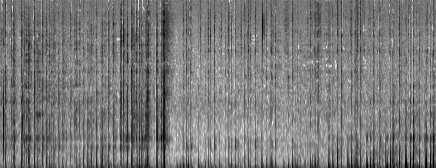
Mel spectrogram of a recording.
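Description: A solid, flat wooden cutting board with a handle and hang hole is held in both hands close to a furry microphone while fingertips and nails tap and scratch its face. Rapid, uneven dry taps give low, dull knocks with almost no ring, mixed with soft scratching. The tapping eases into a quieter stretch midway, then builds back to its loudest, densest taps at the end.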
